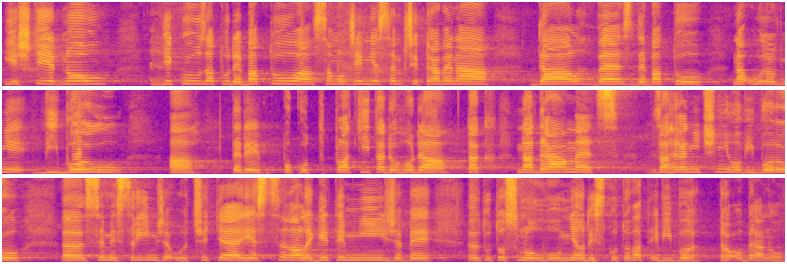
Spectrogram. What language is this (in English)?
Czech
